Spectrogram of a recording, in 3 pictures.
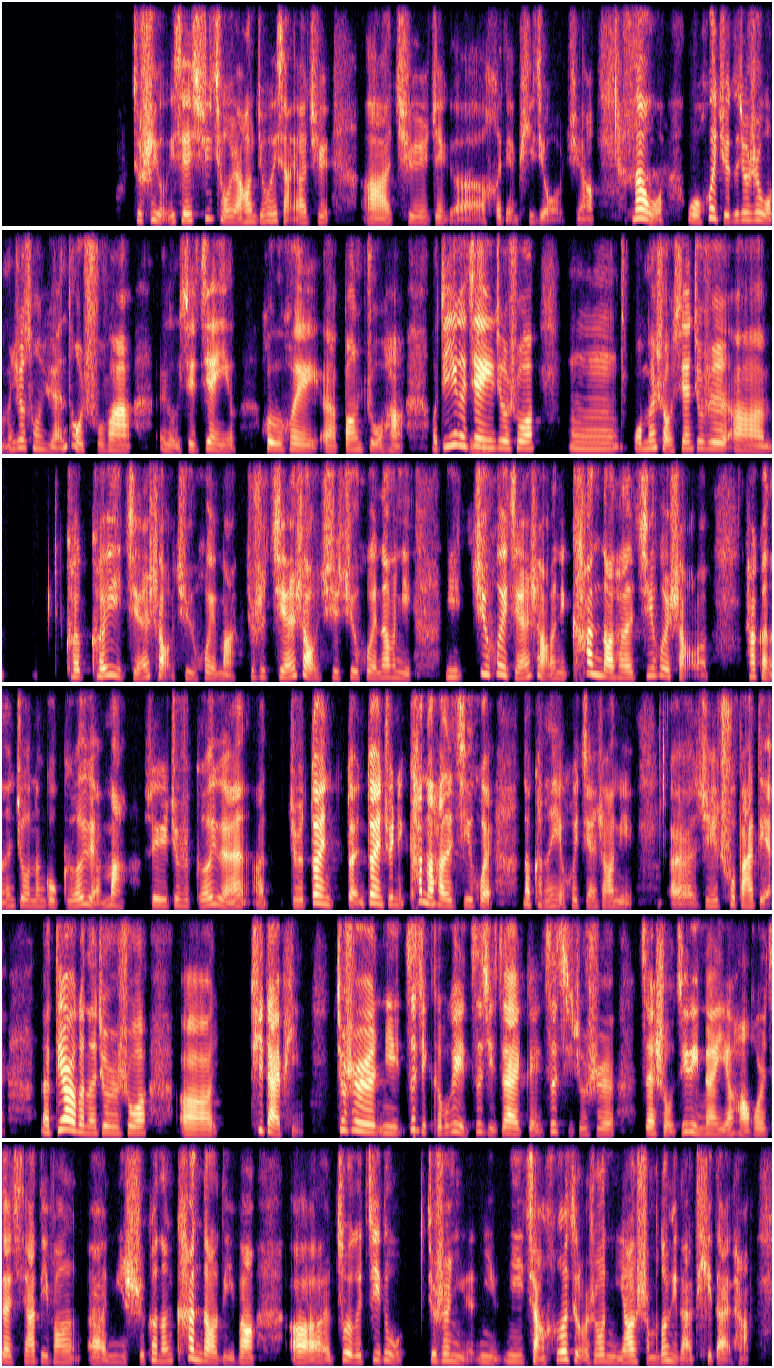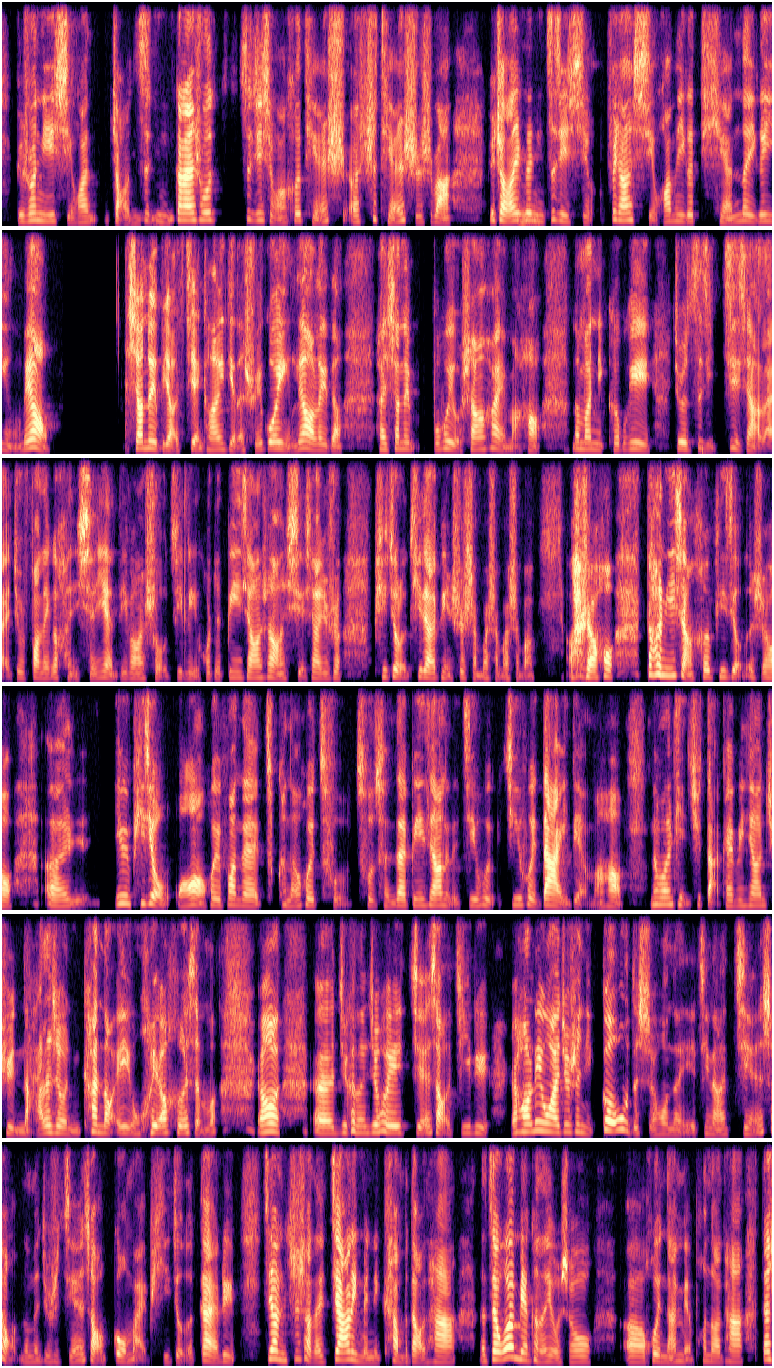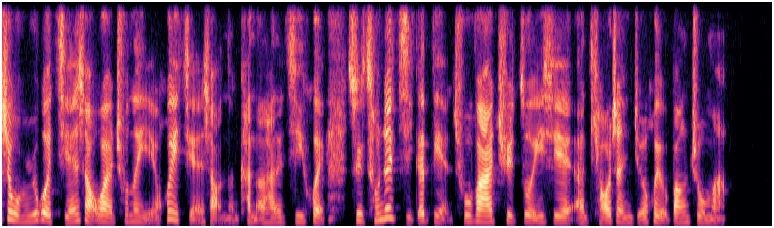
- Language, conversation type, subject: Chinese, advice, 我该如何找出让自己反复养成坏习惯的触发点？
- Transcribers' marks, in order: tsk; other background noise; tapping; laughing while speaking: "啊"; laughing while speaking: "我要"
